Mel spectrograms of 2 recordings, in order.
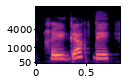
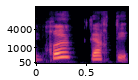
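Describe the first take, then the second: First: The first vowel sounds like a Brazilian Portuguese e. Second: The first vowel is a French schwa sound. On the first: The speaker calls it wrong. "mas não é regarder" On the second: The speaker calls it right. "é regarder"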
